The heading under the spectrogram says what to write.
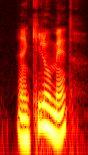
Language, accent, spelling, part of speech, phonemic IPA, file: French, France, kilomètre, noun, /ki.lɔ.mɛtʁ/, Fr-kilomètre.ogg
- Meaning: kilometre (UK) / kilometer (US)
